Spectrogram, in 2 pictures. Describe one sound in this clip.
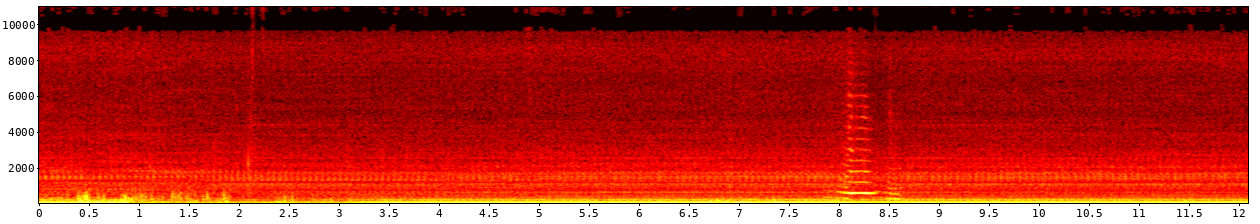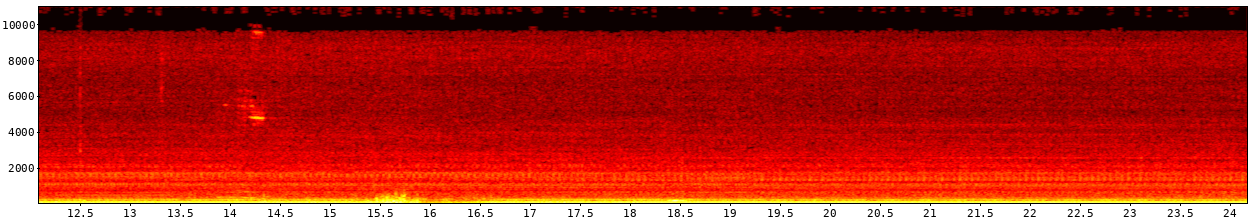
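Rubber tracks creak and clank as a small excavator shifts on asphalt.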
